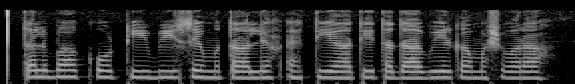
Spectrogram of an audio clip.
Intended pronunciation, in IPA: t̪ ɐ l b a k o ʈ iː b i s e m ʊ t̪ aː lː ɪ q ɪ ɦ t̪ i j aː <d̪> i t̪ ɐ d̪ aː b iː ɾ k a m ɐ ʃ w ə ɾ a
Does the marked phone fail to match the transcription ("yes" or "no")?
yes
